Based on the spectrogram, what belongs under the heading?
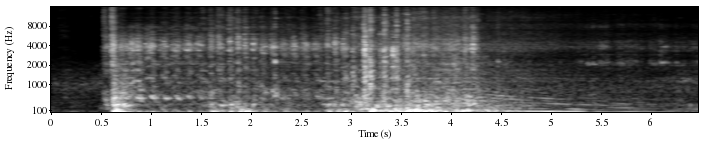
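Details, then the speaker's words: Marine diesel sailboat engine after coolant drain, impeller cleaning and hose replumbing: starter spins the engine fast and even with no resistance or compression pulses, then winds down without firing; doesn't sound good. "okay that sounds like it was spinning without any resistance at all that doesn't sound good"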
